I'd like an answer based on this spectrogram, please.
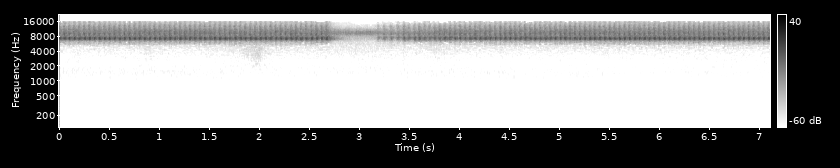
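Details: Sharp, high-pitched pulsed trill of grasshoppers, interrupted by a short quiet gap of about a second, after which the fast regular chirring gradually returns and continues.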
